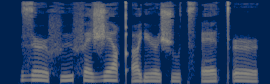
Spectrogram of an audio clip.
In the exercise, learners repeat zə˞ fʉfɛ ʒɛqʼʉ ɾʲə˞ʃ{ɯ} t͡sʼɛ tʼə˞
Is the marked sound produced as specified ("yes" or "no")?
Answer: no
